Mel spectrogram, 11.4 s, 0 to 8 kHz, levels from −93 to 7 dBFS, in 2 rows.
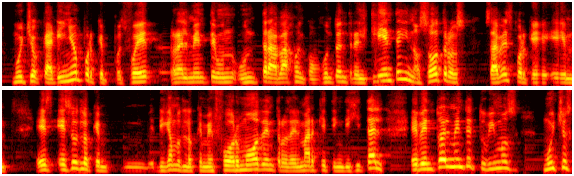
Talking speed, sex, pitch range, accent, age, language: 190 wpm, male, 140-190 Hz, Mexican, 30-49, Spanish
